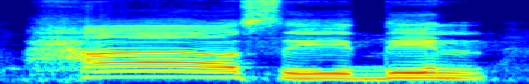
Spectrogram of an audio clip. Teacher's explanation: এই তানবিনের পরে হামজাটি হলো ইজারে হরফ যার কারণে আমরা এই তানবিনটা গুন্নাহ করবো না স্পষ্ট করে পড়বো কিভাবে পড়বো হাসিদিন হাটা উচ্চারণের সময় মুখ দিয়ে হালকা বাতাস বের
